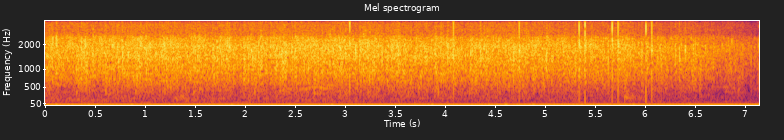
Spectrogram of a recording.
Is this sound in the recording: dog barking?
no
